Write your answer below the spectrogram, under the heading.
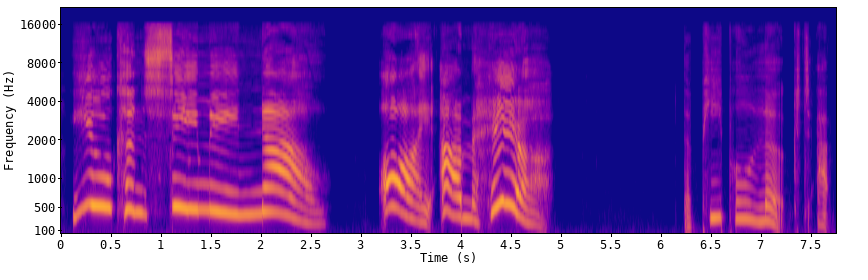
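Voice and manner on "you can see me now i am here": high, loud, drawn-out angry call. A narrator's reading. Prince presenting himself to the crowd, angry. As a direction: call out angrily and slowly. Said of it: "he said angrily".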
